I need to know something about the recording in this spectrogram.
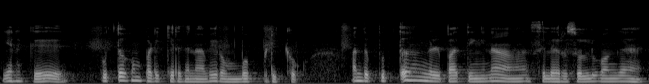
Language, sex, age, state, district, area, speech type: Tamil, female, 30-45, Tamil Nadu, Salem, urban, spontaneous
